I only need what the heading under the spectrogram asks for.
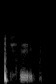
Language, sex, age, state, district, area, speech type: Maithili, male, 18-30, Bihar, Darbhanga, rural, conversation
